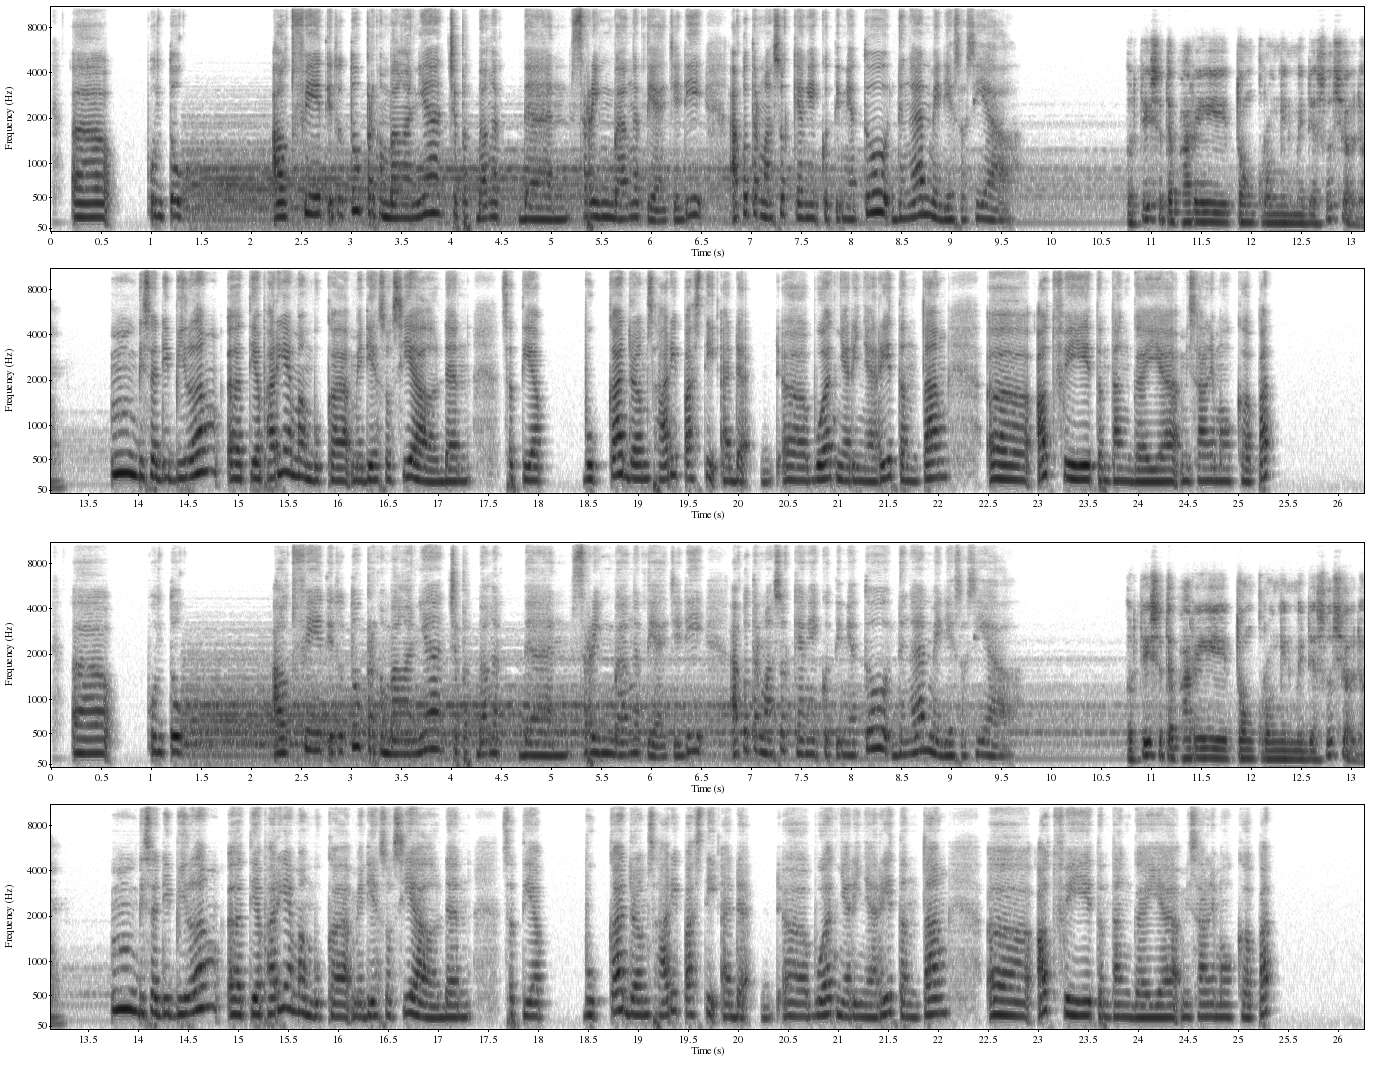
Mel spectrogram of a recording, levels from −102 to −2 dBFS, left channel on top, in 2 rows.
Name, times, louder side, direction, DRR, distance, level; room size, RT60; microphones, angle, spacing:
voice 1, 0.2-0.6 1.0-1.3 2.2-9.7 13.7-18.0 18.4-25.3, left 1 dB, 60° left, 0.8 m, -21 dB
sound 1, 1.3-12.3 12.6-12.9, right 2 dB, 75° right, 1.1 m, -34 dB
voice 2, 10.7-13.2, right 2 dB, 20° right, 1.5 m, -23 dB
2.9 x 2.5 x 2.8 m
head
